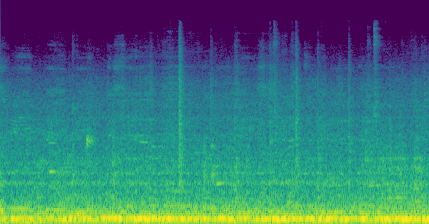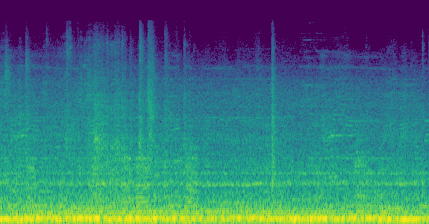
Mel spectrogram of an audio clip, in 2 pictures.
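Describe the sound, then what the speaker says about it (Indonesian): The Taksaka Tambahan panoramic-class passenger train pulls into Bumiayu station, heard as a steady low rumble with scattered clicks and rattles throughout. "kereta api Taksaka Tambahan tiba dan berhenti di stasiun Bumiayu"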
